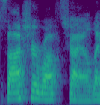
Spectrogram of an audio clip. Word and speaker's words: Sascha Rothchild: Sascha Rothchild.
